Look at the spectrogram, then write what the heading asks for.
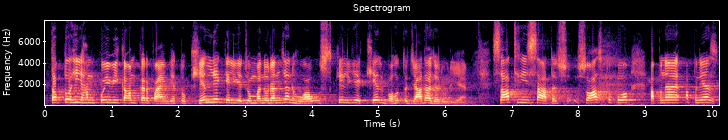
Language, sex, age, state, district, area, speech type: Hindi, male, 18-30, Bihar, Begusarai, rural, spontaneous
